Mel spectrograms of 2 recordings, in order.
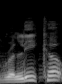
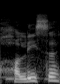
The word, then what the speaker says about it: Roliça: Well, today we're exploring this beautiful battlefield, if somewhat rainy battlefield, at a place called Rolica or Roliça, depending on how you say it.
